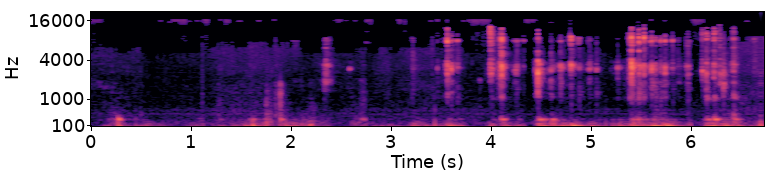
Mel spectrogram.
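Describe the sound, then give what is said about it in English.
Typing on a mechanical keyboard fitted with Cherry MX Brown switches: many quick key clacks in uneven bursts with short pauses, each stroke a crisp tactile click over a low thudding base, moderately loud and without talk. “So, this is the Cherry MX Brown type switches. They look pretty interesting. If I can pop a key off here.”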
